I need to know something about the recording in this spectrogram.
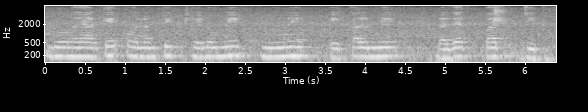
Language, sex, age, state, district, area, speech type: Hindi, female, 60+, Madhya Pradesh, Harda, urban, read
